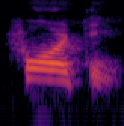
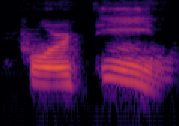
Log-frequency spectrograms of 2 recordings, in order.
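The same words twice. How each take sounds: First: "forty" with the weight on the first syllable; stress on FOR. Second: "fourteen" with the weight on the last syllable; stress on teen. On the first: Teacher models forty against fourteen. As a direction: hit the start of "forty". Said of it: "harus dibaca sebagai forty". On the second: Teacher models fourteen for students. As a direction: land on the end of "fourteen". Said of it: "harus dibaca sebagai fourteen". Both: Shown as a demonstration.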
